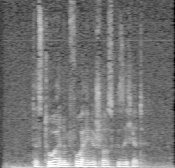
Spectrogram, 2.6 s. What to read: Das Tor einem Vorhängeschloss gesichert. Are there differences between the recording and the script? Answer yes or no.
no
